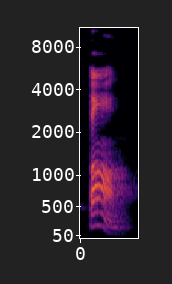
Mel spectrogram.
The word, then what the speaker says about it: bomb: honey very good example bomb remember no bee no bomb just bomb bomb is countable this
